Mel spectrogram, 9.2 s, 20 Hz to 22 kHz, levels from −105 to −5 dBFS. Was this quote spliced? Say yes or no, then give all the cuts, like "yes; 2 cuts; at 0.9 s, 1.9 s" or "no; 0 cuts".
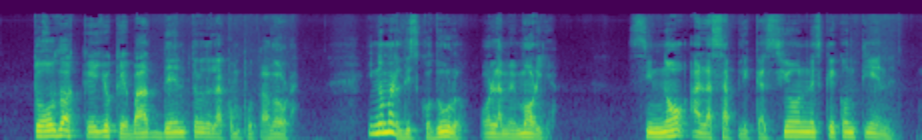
yes; 2 cuts; at 4.0 s, 4.8 s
